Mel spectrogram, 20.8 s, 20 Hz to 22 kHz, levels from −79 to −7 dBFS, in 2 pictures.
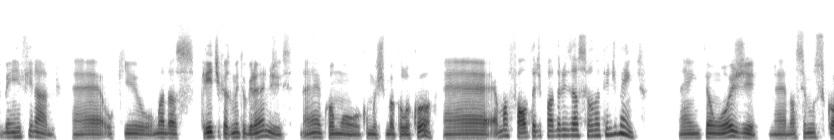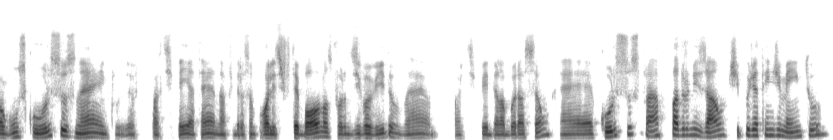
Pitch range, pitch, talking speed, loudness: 100-145 Hz, 110 Hz, 165 wpm, -31 LUFS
